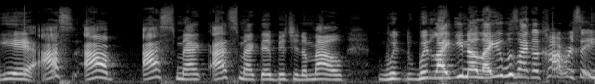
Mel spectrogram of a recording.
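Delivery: ordinary delivery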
